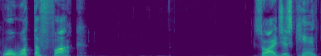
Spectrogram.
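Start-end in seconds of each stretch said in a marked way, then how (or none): 0.0-1.1 exasperated disbelief. Real, not acted. Exasperated outburst.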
